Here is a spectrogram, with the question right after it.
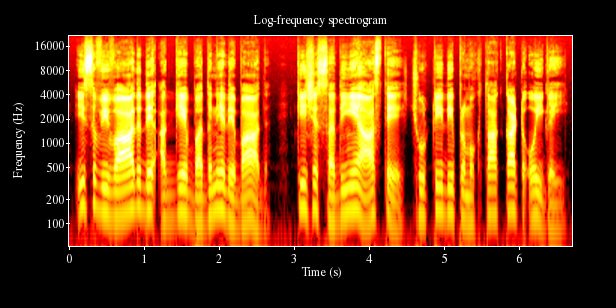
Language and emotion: Dogri, neutral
